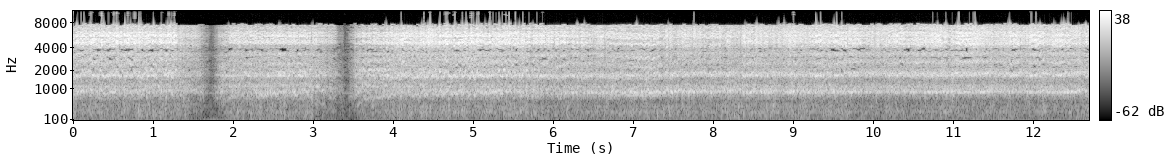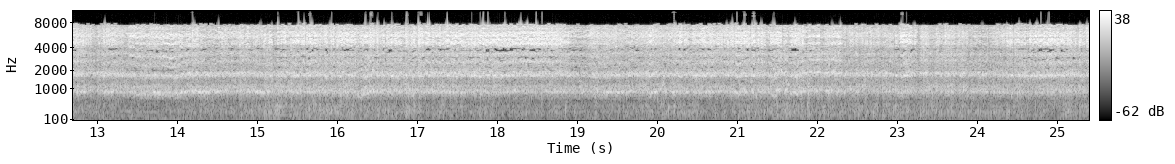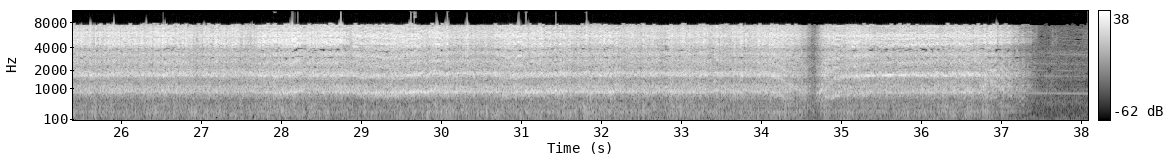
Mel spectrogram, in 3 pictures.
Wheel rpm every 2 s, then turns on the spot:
180, 120, 160, 210, 230, 240, 230, 230, 230, 230, 230, 240, 230, 240, 230, 230, 240, 160, 150.
none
